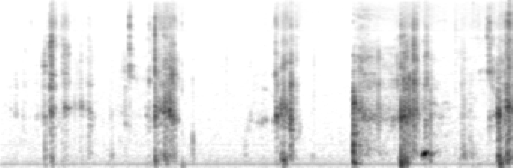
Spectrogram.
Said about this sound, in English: I'm going to eat an M&M for you guys.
